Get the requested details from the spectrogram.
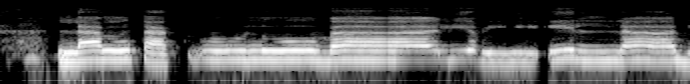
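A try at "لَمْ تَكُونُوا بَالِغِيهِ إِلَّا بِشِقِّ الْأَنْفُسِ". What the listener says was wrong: balighihi illa ya. Baligi panjang Makcik. Balighihi illa giginya panjang.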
